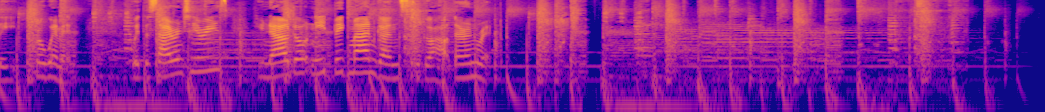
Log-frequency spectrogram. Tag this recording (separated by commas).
Music, Speech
